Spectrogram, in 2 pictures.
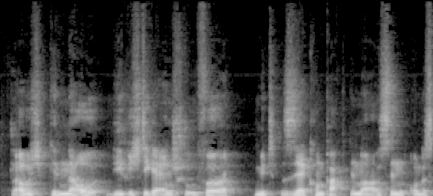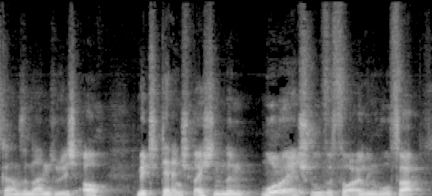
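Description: A man's voice: medium pitch, darkish tone, roomy sound. A man presenting a car audio amplifier in a casual review, talking with enthusiasm and repeating words for emphasis.

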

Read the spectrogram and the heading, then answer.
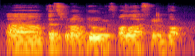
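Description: A young man with an Australian accent talks in a loose, rambling way, full of "um"s and quick laughs. He sits back from the camera in a bright flat, so his voice sounds roomy and a bit distant with a light hiss behind it. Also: medium pitch. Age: young adult. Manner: rambling, jokey, laughs often, many fillers. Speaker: vlogger. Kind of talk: casual couple vlog intro. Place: apartment by big windows, indoors. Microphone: camera mic from a few feet away. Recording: roomy, distant, slight noise.

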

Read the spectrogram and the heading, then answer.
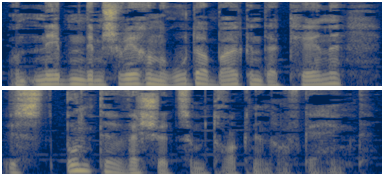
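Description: A man reading literary prose as a scripted narration, with deliberate, measured phrasing. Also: medium pitch, sing-song, warm tone, husky. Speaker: reader.

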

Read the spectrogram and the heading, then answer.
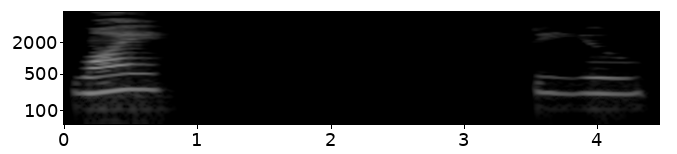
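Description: A woman voicing a polite, puzzled, emotionless female servant robot in an audio roleplay, with formal, halting, literal phrasing. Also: medium pitch, a little mellow, dry recording, rough recording. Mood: confused, inquiring. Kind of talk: scripted audio roleplay, ASMR.

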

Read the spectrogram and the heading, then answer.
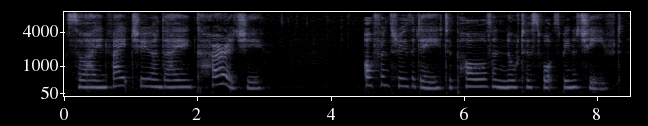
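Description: A woman leading a guided meditation in a soft, breathy, near-whispered voice, gently encouraging and soothing, with long pauses. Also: medium pitch.

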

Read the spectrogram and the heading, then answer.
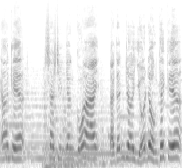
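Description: A woman voicing an earnest, easily indignant schoolboy in a cartoon, expressive and plaintive. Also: fairly high pitch, fast talker, natural voice. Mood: curious, friendly. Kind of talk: animated cartoon dialogue. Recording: background music under dialogue.

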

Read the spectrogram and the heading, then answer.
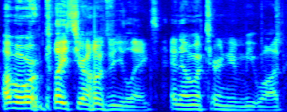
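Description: A man's voice: mid-range voice, rapid-fire, slight background noise. A man hosting a reaction video with casual, joking commentary, irreverent and slangy with some swearing.

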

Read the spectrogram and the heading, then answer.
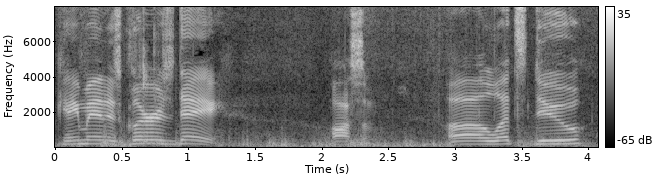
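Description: A man in his thirties with an American accent talks casually as a vlog host. His voice sits a little high. There is clear ambient noise behind him. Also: fairly even intonation, a little slow. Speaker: vlog host reviewing radios.

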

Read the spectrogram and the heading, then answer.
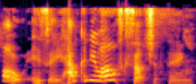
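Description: A woman's voice: mid-range voice, huge pitch swings, moderate pace, fairly bright tone, husky, lo-fi sound, exaggerated voice. A woman voicing an eager, admiring teenage younger sister in a storybook reading, gushing and earnest.

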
